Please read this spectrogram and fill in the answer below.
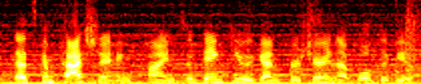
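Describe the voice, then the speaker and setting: A woman's voice with music in the background. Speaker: motivational speaker; psychologist. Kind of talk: motivational talk to students.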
